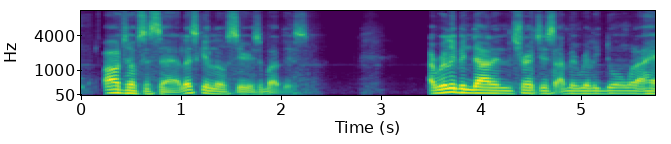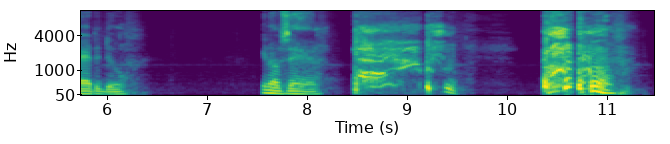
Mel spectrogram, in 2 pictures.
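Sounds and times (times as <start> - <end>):
speech: 0.2 - 2.4, 3.5 - 6.4, 7.6 - 8.6, 9.3 - 9.6, 10.5 - 11.3
harsh coughing and throat clearing: 8.4 - 9.6, 10.3 - 11.4.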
